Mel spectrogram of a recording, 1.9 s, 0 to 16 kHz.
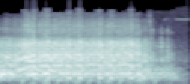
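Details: Craftsman 9000 riding mower after carburetor replaced with a parts carburetor, missing bolts and ground fixed, battery borrowed and jumped, started with some choke; catches quickly, settles into a steady even buzzing run before easing off; starts and runs properly.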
